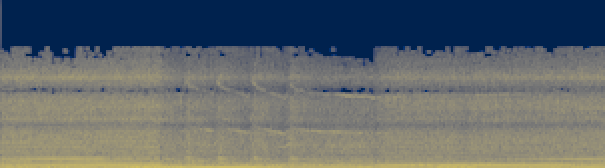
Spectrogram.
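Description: A racing car engine drops in pitch as the car brakes hard, then climbs again.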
